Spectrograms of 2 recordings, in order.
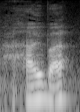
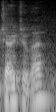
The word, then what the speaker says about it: jojoba: five percent do you need to get some Hoeber i always actually how it's pronounced i say in jojoba but apparently seroma but then again it's got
